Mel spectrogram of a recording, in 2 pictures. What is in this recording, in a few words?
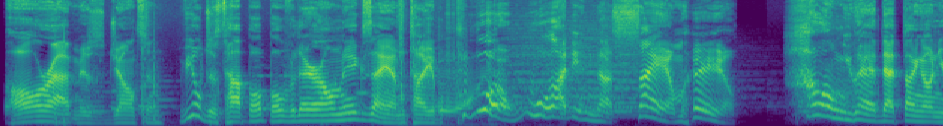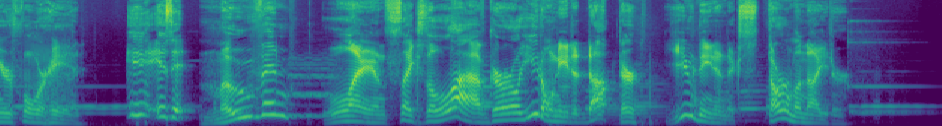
Animation; Dr Beau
